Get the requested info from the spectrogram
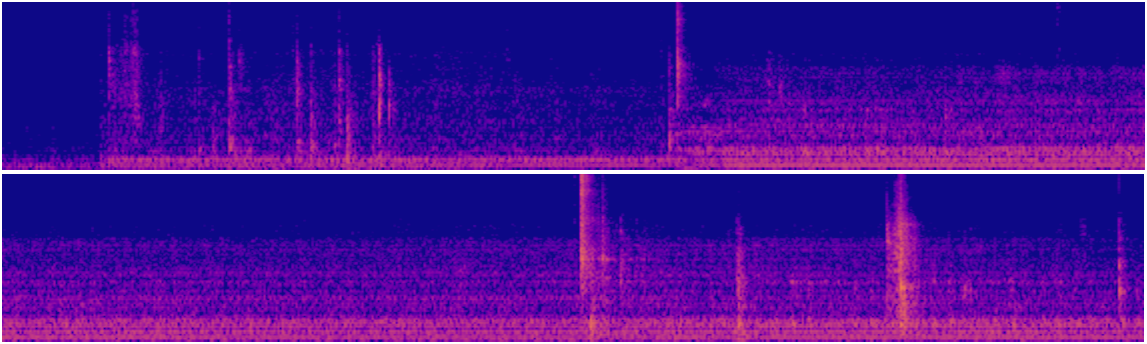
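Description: Benchtop drill press motor switched on about half a second in and running with a steady hum, drilling holes through a plastic project-box lid held on a wooden block. The hum grows fuller about four seconds in, and two sharp clicks come near the end.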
